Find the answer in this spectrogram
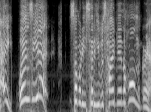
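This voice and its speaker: A put-on character voice, squeaky and extremely high, at a very fast pace. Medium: actual play. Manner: loud, blunt.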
